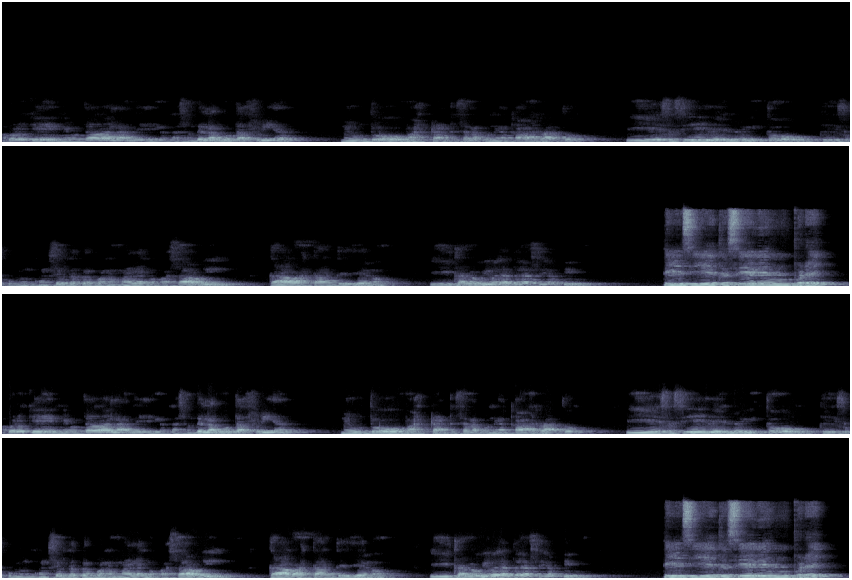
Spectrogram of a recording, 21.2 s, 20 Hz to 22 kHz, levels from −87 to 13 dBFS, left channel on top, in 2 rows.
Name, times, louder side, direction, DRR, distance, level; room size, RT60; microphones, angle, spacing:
voice 1, 0.0-3.6 4.2-7.2 7.8-13.4 13.9-15.4 15.9-17.9, right 3 dB, 80° right, 4 dB, 0.7 m, -24 dB
voice 2, 18.9-20.8, right 1 dB, 5° right, -4 dB, 0.7 m, -18 dB
4.0 x 3.3 x 3.5 m, 0.78 s
head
